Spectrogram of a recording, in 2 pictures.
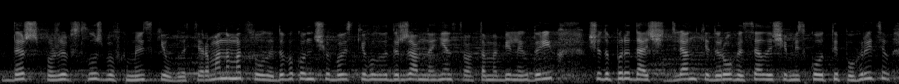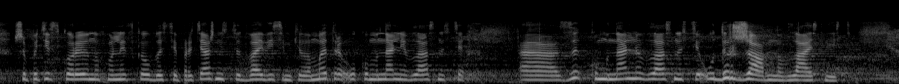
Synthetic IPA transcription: d̪ɛʒ̥pɔʒɪwslˠuʒbɪwxmelʲisʲkʲijɔblɐsʲtʲiɾɐmɑnɐmɐt̪sulˠɪd̪ɔʋɪkɔnɐt͡ʃiɔbɔʋʲjɐsʲkʲijɦɔlˠɔʋɪd̪erʒɑwnɔɔɐɦɛnst̪ʋɐɐwt̪ɔmɔbʲilʲnɪɣd̪ɔɾʲiw | ʃt͡ʃɔd̪ɔpeɾed̪ɑt͡ʃʲid̪ʲilʲankʲɪd̪ɔɾɔɦɪsɛlˠɪʃɐmʲisʲkɔɦɔt̪ɪpʊɦɾɪt͡sʲiwʃɐpɔtʲiwsʲkɔɦɔɾɐjɔnʊxmelʲnɛsʲkɔjɔblˠɐsʲtʲipɾetʲɑʒnʲisʲtʲʊd̪ʋɑiʋʲisʲimkʲilˠɔmɛt̪ɾɪukɔmʊnɑlʲnʲijʋlˠɑsnɔsʲtʲi | zkɔmʊnɑlʲnɔjiʋlˠɑsnɔsʲtʲiʔud̪erʒɑwnʊʋlˠɑsʲnʲisʲtʲ

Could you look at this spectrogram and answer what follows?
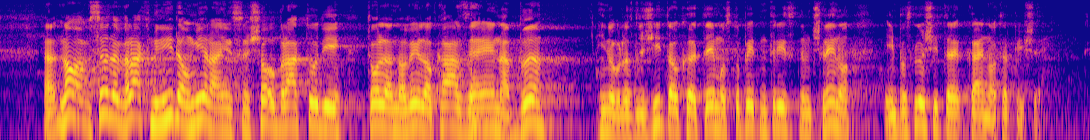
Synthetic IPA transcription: nɔsɛʋeːd̪aʋɾaːkminid̪aumiːɾainsəmʃəwbɾat̪ːuːd̪it̪oːlɛnɔʋeːlɔkaːzɛɛnabə | inɔbɾazlɔʒiːt̪əwkət̪eːmust̪oːpeːt̪int̪ɾid̪ɛsɛ̥t̪ɛmt͡ʃleːnuinpɔsluːʃit̪ɛkaːjno̰ːt̪əɾpḭːʃɛ̰

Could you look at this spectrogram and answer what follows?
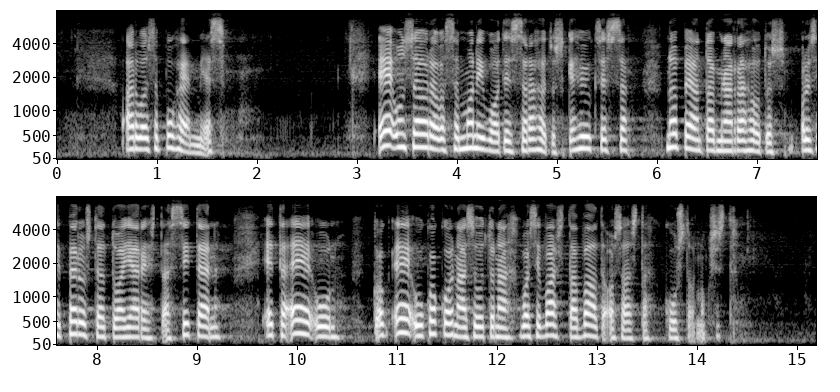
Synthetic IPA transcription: ʔɑrʋojsɑpuɦemːies | ʔeːuːnse̞uɾɑːʋɑsːɑmo̞niʋuot̪isesːɑrɑɦo̞t̪uskeɦyksesːæno̞pe̞ɑnt̪ojminɑrɑɦot̪usʔo̞lisipe̞ɾust̪e̞lt̪uɑjærjest̪æːssit̪en | ʔet̪ːæʔeːʔuːneːʔuːko̞ko̞nɑisuːt̪enɑʋo̞jsiʋɑst̪ɑːʋʋɑlt̪ɑ̰ʔo̞sɑst̪ɑkust̪ɑ̰nːuksest̪ɑ̥

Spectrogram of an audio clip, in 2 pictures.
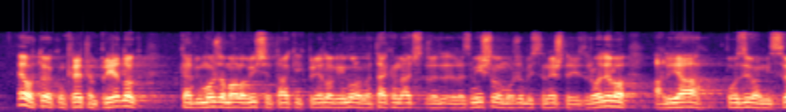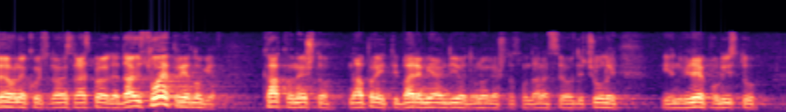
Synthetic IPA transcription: e̞ʋo̞t̪ojeko̞ŋkɾe̞t̪anpɾjed̪lo̞ɡ | kad̪̚bimo̞ʒd̪amalo̞ʋiʃet̪akʋixpɾjed̪lo̞ɡaimalonat̪akaʋnaːt͡ʃinsɾazmiːʃʎalomo̞ʒd̪abise̞ne̞ʃt̪oizɾo̞d̪ilo̞alijaːpo̞ziːʋamisʋe̞o̞ne̞ko̞jisud̪anasɾaspɾaʋjalid̪ad̪aːjusʋo̞je̞pɾjed̪lo̞ɡe̞ | kako̞ne̞ʃt̪o̞napɾaʋit̪ibaɾe̞mje̞d̪and̪ioːd̪o̞no̞ɡaʃt̪o̞smod̪anasːʋio̞ːʋd̪jet͡ʃuli | jed̪nuilʲje̞ːpulist̪u

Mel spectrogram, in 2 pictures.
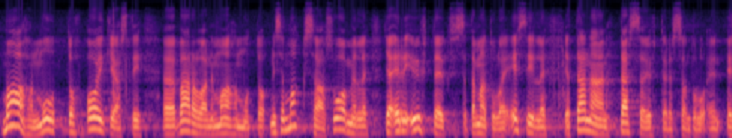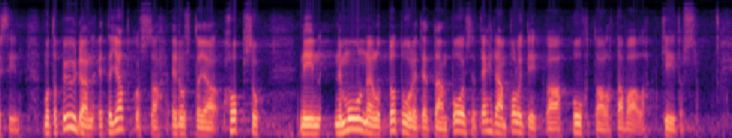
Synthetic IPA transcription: mɑːɦɑmmuːt̪ːoo̞ikeɑst̪i | ʋæːɾɑlɑinemmɑːɦɑmːuːt̪ːonisemɑksɑːsuomelːe | jɑe̞riyht̪eyksi̥sːæt̪æmæt̪ulḛːʔe̞silːejɑt̪ænæːnt̪æsːæyht̪eyɾesːæont̪ulːṵʔee̞sin | mut̪ːɑpyːdænet̪ːæjɑt̪kosːɑe̞dust̪ɑjɑhopsu | niːnnemuːnːelːut̪tot̪uːdet̪et̪æːmpo̞isjɑt̪ehdæːmpo̞lit̪iːkːɑːpuht̪ɑːlːɑt̪ɑʋɑ̰lːɑ̰kiːt̪os

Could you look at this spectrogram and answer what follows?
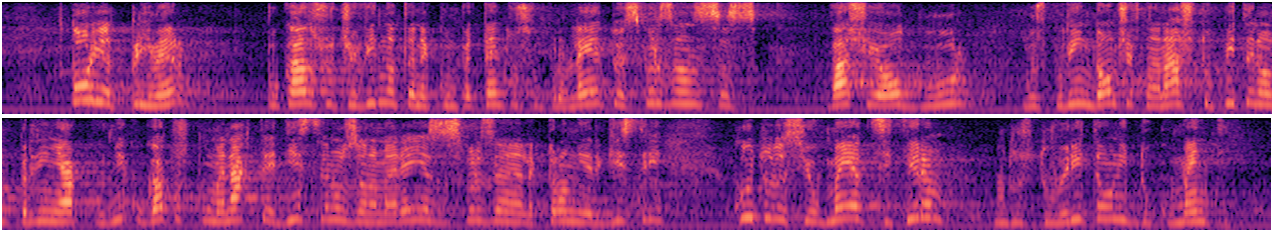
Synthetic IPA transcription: ft̪ɔɾijət̪̚pɾimɛɾ | pokazvəʃot͡ʃɛvid̪nət̪ənɛkompɛt̪ɛnt̪nosfopɾɐvlɛniɛt̪oɛsvɤɾzənsəs | vaʃijəɔd̪ɡovoɾ | ɡospod̪ind̪ɔnt͡ʃɛfnɐnaʃɛ̥t̪opit̪ɐnɛot̪̚pɾɛd̪inʲakolˠkʊd̪nikoɡat̪ospomɛnaxt̪ɛːd̪inst̪vɛnozɐnɐmɛɾɛniɛzɐsvɤɾzɐnɛnɐɛlɛk̚t̪ɾɔnːiɾɛɡ̟ist̪ɾi | koit̪ʊd̪ɐsiobmɛnʲət̪t̪sit̪iɾəm | od̪ost̪ovɛɾit̪ɛlˠnid̪okumɛnt̪i

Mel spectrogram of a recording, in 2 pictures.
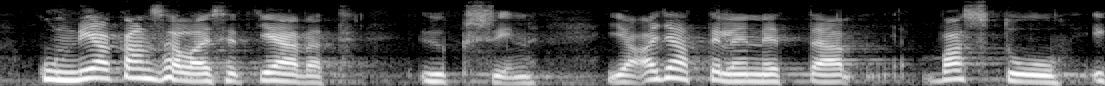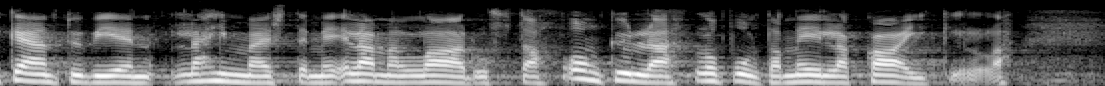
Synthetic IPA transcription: kunːiɑkɑnsɑlɑiset̪jæːʋæt̪ | yksin | jɑɑjɑt̪ːelenet̪ːæʋɑst̪uːikæːnt̪yʋienlæhimːæist̪emːeelæmællɑːdust̪ɑoŋkylːælopult̪ɑmeilːækɑikḭlːɑ̰

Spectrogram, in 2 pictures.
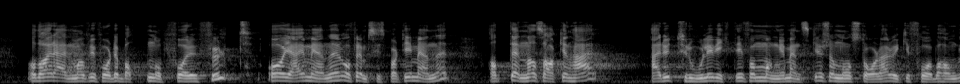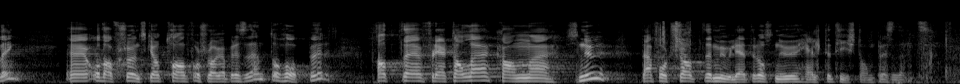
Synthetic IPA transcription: ʔɔd̪ɑɾæɪnəmæɑt̪ʋɪfoːɖɛbɑt̪ːn̩ɔpːfɔɾfʉlt̪ʔɔjæɪmeːnəɾɔfɾɛmskɾɪt̪spɑʈiːəmeːnəɾ | ɑt̪̚d̪ɛnːəɑsɑːkənɦæːɾ | ʔæɾʉt̪ʰɾuːlɪʋɪkt̪ɪfɔɾmɑŋːəmɛnːəskəʂɔmnoːst̪oːɖæɾɔɪkːəfoːɾbəhɑnd̪lɪŋ | ɔd̪æɾfɔ̥ʂɔœnskəjæɪɔt̪ʰɑːpfɔʂɭɑːɡɑpʰɾɛsɪd̪ɛnt̪ɔɦoːpəɾ | ɑt̪fleːʈʰɑlːəkʰɑnsnʉːd̪̥ɛæɾfɔʈʂɑt̪ːmʉːlɪheːt̪əɾɔsnʉːɦḛːlt̪ʰːɪlt̪ʰiːʂʈɑ̰ːnpʰɾɛsɪd̪ɛnt̪

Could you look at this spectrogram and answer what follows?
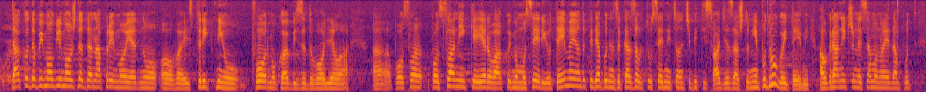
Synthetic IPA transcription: t̪ako̞d̪abimo̞ɡlimo̞ʒd̪ad̪anapɾaʋimojɛd̪nuoʋajst̪ɾikt̪nijufo̞ːɾmuko̞jabizad̪oʋo̞ʎila | poslaposlˠanike̞jeɾoʋako̞imamoseːɾijut̪eːmaio̞nd̪akad̪jaːbud̪e̞mzakaːzalat̪uːsed̪nit̪sund̪at͡ɕebit̪isʋaːd͡ʑazaʃt̪o̞nije̞po̞d̪ɾuɡojt̪eːmi | a̰oɡɾanit͡ʂenojesamo̞najed̪anpuːt̪

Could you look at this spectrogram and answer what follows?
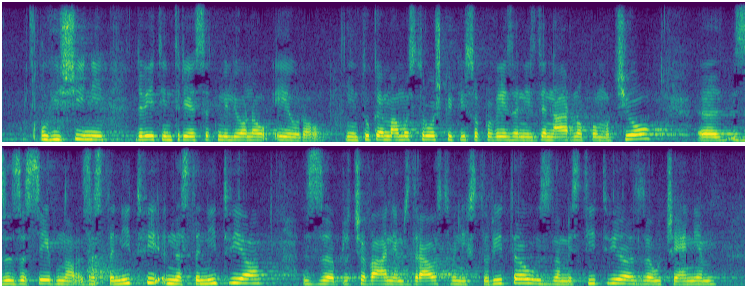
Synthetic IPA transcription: uʋiʃiːnid̪ɛʋeːt̪int̪ɾid̪ɛsət̪miljoːnɔwʔewɾɔ̰w | int̪uːkajmaːmɔst̪ɾoːʃkɛkisɔpɔʋeːzanizd̪ɛnaːɾnɔpɔmɔt͡ʃjoː | zzaseːbnɔ̰zast̪it̪ʋinast̪anit̪ʋijɔ | zəplat͡ʃɛʋaːnjɛmzd̪ɾawst̪ʋɛnixst̪ɔɾiːt̪ɛwznamɛst̪it̪ʋiɔzəut͡ʃɛːnjɛm

